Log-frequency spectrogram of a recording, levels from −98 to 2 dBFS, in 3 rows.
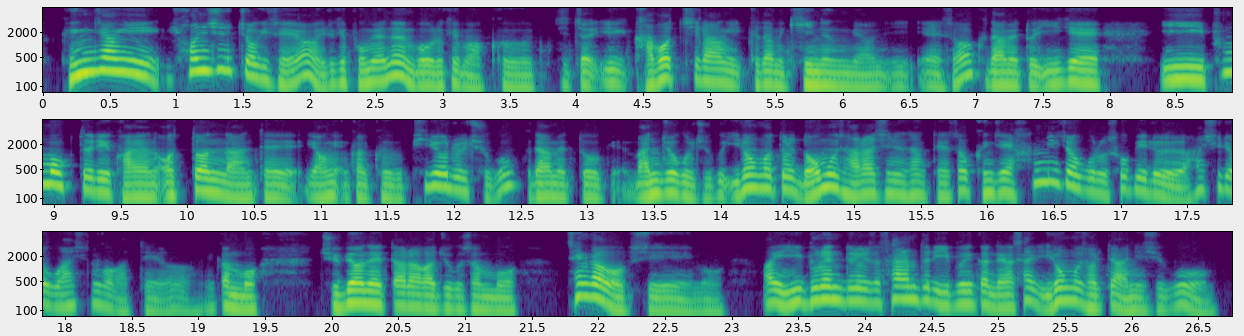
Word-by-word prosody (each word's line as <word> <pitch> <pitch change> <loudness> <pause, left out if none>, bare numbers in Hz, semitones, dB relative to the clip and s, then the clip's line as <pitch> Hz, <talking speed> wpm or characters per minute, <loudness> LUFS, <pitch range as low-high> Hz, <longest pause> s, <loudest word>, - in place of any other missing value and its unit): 굉장히 215 - +6 0.2
현실적이세요. 190 - +2
이렇게 115 +6 -3
보면은 135 +7 +2
뭐 110 0 +2
이렇게 105 +4 -2
막 85 -5 -5
그 95 -2 -5 0.2
진짜 115 0 -3
이 120 -1 -4
값어치랑 140 0 +1
이 110 - -4
그다음에 115 -2 -2
기능 110 -1 +1
면에서 100 - -4
그다음에 110 - 0
또 110 - -2
이게 120 +3 +1 0.4
이 145 +1 +3
품목들이 200 -8 +2
과연 110 -1 0
어떤 135 +4 +2
나한테 110 -1 -2
영 110 +1 -1
그니까 105 -3 -5
그 100 0 -5
필요를 190 -6 +1
주고 165 - -7
그다음에 115 -1 -1
또 105 -3 -3
그 - - -19
만족을 125 +1 +2
주고 100 +5 -8
이런 180 +11 +2
것들을 170 -4 0
너무 180 +12 +4
잘하시는 130 -1 -1
상태에서 120 +3 -4
굉장히 135 +1 -1
합리적으로 200 - -1
소비를 130 - -2
하시려고 150 -5 -3
하시는 140 +2 -7
것 120 -4 -5
같아요. 90 +1 -10
그러니깐 115 +4 -2
뭐 110 -1 +1 0.5
주변에 145 +3 +5
따라가지고선 115 -4 -1
뭐 100 -1 -3 0.4
생각 215 -2 +5
없이 100 -2 -3
뭐 85 -1 -9 0.3
'아 155 - +2
이 150 +3 +3
브랜드를 170 -2 +2
사람들이 180 -3 0
입으니까 140 +1 0
내가 120 0 0
살' 170 +4 -4
이런 165 +11 +1
거 165 - 0
절대 120 0 -2
아니시고 100 - -4
125 Hz, 360 characters per minute, -22 LUFS, 110-155 Hz, 0.5 s, 굉장히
